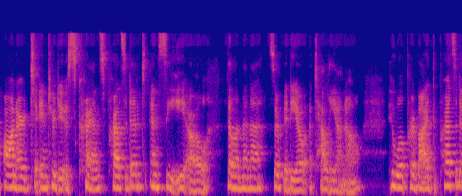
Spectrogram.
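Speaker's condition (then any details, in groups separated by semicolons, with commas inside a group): No condition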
